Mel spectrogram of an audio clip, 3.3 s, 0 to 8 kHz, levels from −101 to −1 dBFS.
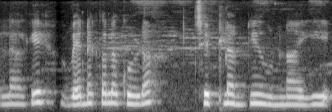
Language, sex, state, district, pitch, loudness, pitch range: Telugu, female, Andhra Pradesh, Annamaya, 240 Hz, -19 LUFS, 215-250 Hz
